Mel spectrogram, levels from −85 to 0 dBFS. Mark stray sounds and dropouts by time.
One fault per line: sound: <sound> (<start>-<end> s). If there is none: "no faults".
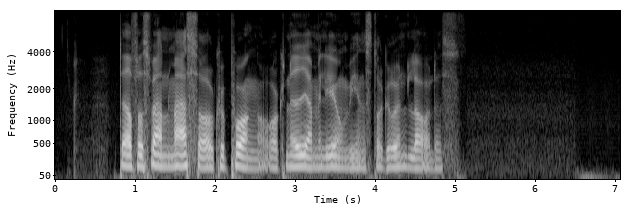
no faults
